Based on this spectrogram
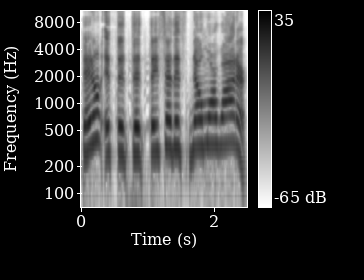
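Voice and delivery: high, exasperated protest. Retold or imitated. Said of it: "I'm like".

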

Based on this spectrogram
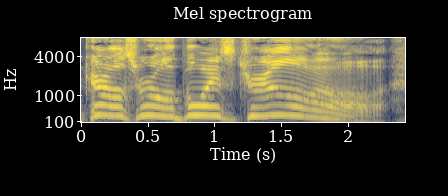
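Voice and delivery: put-on very high, sing-song girlish chant; hammed-up high cheerleader chant; mock cheer. Drunk girls cheering together after ripping up a note, mock cheer. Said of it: "And they all cheer. They're like".

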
